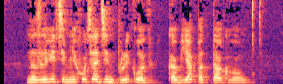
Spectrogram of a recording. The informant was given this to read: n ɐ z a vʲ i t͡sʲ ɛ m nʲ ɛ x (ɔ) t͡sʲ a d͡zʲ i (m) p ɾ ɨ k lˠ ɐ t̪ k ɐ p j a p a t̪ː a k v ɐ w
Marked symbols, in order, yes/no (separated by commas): yes, no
